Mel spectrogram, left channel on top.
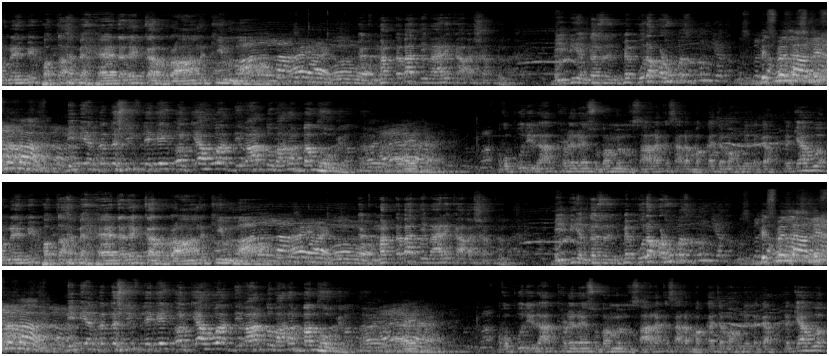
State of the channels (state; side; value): normal; both; correlation 0.52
